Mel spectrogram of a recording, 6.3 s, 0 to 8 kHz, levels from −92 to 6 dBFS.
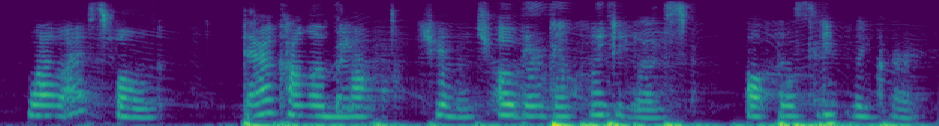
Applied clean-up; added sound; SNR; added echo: neural mask model DeepFilterNet 3.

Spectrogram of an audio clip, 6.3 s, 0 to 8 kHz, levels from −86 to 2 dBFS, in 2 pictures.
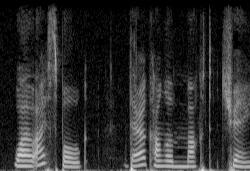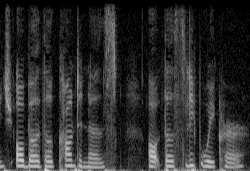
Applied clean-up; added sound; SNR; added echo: none; none; none; none.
